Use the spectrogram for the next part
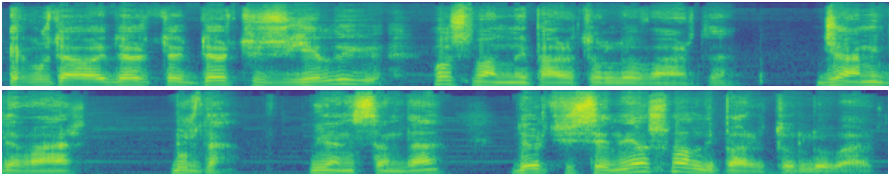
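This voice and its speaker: A middle-aged man from Istanbul, speaking halting, slightly broken in a casual street interview. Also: mid-range voice, warm tone, soft background music. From Istanbul, Turkey. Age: middle-aged to 60s.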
